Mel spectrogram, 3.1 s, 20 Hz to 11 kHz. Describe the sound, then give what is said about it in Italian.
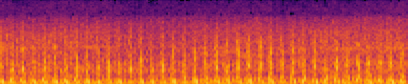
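A Boeing CH-47 twin-rotor helicopter roars loudly overhead in the morning, circling above a football field, its blades beating in a rapid, steady thudding chop over a dense engine drone that holds throughout, with no voices. “Vediamo in alto un elicottero di quelli con due eliche.”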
